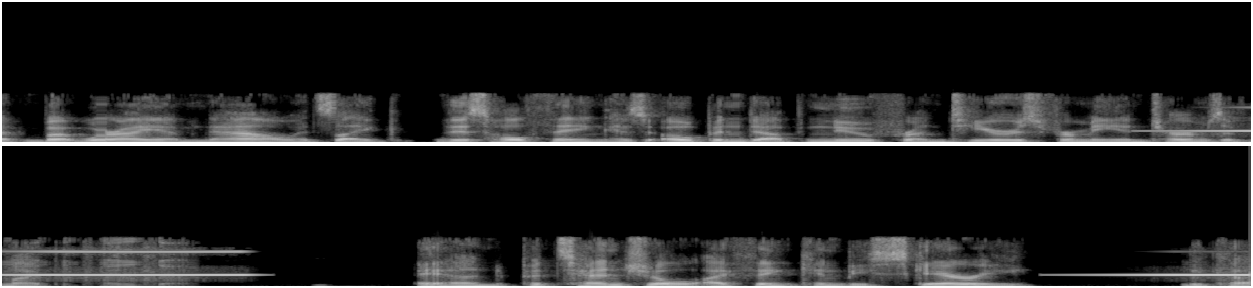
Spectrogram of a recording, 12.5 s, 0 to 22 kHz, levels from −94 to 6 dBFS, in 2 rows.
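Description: Concealed Bluetooth headset packet loss occurs three times: voice packets from the headset never reached the phone, and the receiver filled each gap by repeating a matching stretch of the waveform it had just received. The longest gap, from 0.49 to 0.53 s (about 37.5 ms, which fits several consecutive lost frames), comes just before "I am now it's" and is a brief held, buzzy tone. Shorter 15 ms gaps at 1.66 s and at 3.68 s, between "this whole thing has" and "up new frontiers for", each lose two frames.

Loudspeaker feedback squeal occurs twice: the microphone picked up its own loudspeaker, and the loop gain climbed past one at 1.8 kHz, so that tone reinforced itself. From 5.65 to 7.62 s it swells over about a second into a steady whistle roughly 5 dB above the speech. After "think can be scary", at 11.44 s, it rises faster, in well under a second, to about 10 dB above the speech and continues to the end. 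The mSBC wideband link carries the audio with only light codec graininess.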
